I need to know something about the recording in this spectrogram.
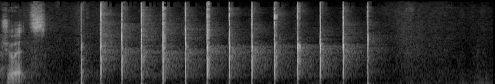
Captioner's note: clapping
